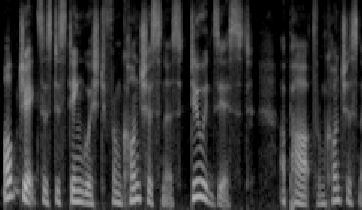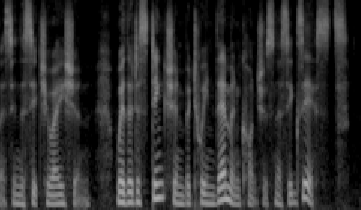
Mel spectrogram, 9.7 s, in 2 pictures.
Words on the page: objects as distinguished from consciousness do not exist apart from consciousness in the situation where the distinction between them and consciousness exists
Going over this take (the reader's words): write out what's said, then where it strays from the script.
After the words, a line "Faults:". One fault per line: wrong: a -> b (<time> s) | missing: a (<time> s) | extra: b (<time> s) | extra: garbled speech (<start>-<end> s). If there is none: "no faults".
objects as distinguished from consciousness do exist apart from consciousness in the situation where the distinction between them and consciousness exists
Faults:
missing: not (2.7 s)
